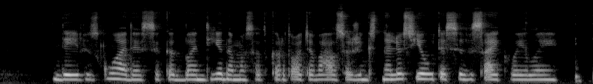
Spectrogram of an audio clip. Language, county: Lithuanian, Klaipėda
